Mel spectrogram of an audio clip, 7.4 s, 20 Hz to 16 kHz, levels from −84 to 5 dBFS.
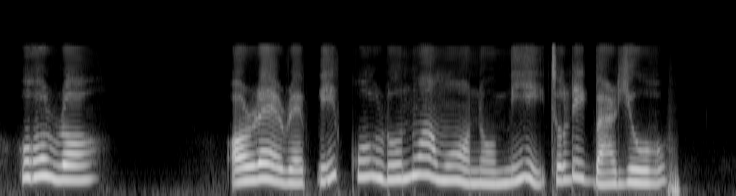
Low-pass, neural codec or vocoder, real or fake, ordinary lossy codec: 7.2 kHz; codec, 16 kHz, 0.3 kbps, FocalCodec; fake; none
